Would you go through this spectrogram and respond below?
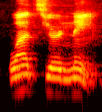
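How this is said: The voice falls at the end. The speaker calls it right. "And then I drop the intonation at the end"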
